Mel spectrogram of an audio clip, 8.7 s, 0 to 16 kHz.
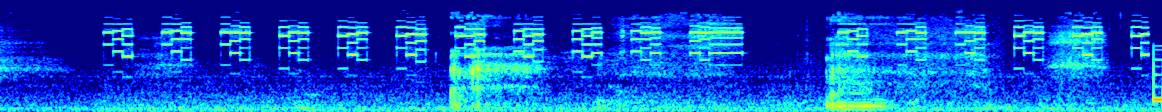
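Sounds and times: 
answering machine picking up: 0.8 - 3.3, 3.9 - 5.6, 6.4 - 8.7
telephone ringing with rapid electronic warble: 0.8 - 5.7, 6.3 - 8.7.

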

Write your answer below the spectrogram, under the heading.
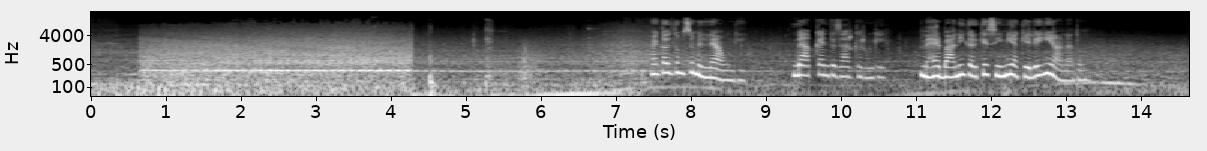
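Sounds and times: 
car engine running: 0.0 - 13.4
thump as car stops: 4.4 - 6.0
speech: 7.6 - 8.8, 9.4 - 13.4.

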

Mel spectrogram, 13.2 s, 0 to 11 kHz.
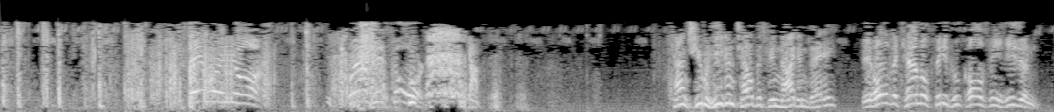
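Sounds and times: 
scuffling and shuffling movement: 0.0 - 5.3
horse whinnying: 4.1 - 6.8
speech: 8.5 - 13.1.

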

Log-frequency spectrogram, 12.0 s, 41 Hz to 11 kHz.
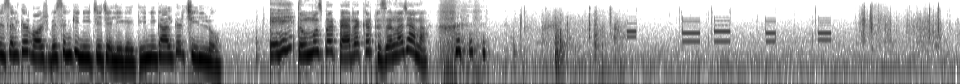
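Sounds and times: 
speech: 0.0 - 6.2
telephone keypad dialing tones: 7.8 - 10.4.

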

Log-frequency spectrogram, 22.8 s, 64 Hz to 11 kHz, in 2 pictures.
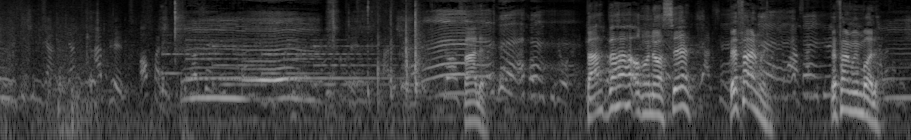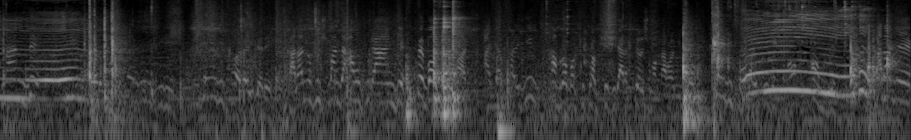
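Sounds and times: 
speech: 1.5 - 3.2, 5.8 - 6.3, 7.4 - 9.8, 10.4 - 11.2
infant crying: 2.1 - 7.4, 8.7 - 13.2, 20.6 - 22.5.

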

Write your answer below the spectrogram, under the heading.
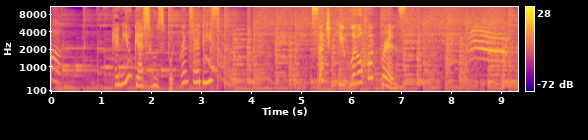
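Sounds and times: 
speech: 1.2 - 3.8, 5.4 - 7.3
black and white cat meowing: 8.3 - 9.2.

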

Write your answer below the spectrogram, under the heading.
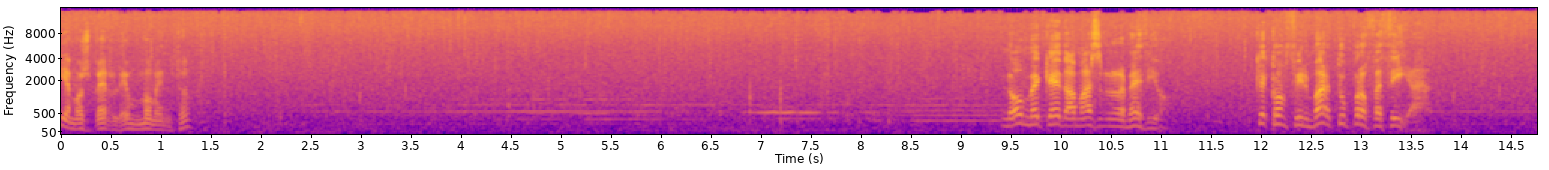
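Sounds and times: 
speech: 0.0 - 1.5, 9.4 - 11.2, 12.0 - 13.8
steady rain falling: 0.0 - 14.7
faint tonal chirps: 3.8 - 10.1.

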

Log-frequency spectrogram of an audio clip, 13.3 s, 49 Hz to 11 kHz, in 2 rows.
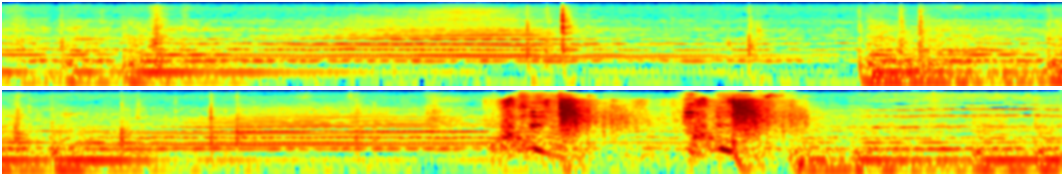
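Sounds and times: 
sustained droning musical background: 0.0 - 13.2
whip lashes cracking as a person is flogged: 9.7 - 11.8.

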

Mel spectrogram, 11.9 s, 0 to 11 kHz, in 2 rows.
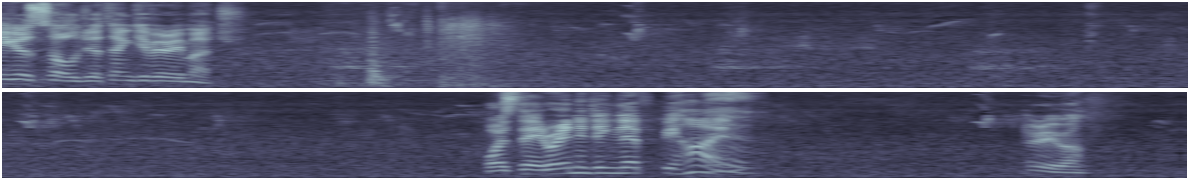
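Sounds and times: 
speech: 0.0 - 2.0, 8.4 - 9.8, 11.1 - 11.5
door lock clicking shut: 1.6 - 2.7.

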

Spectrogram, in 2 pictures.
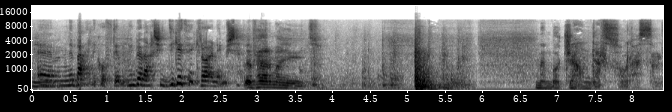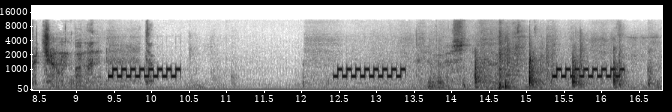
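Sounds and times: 
speech: 0.0 - 3.9, 6.7 - 9.4
telephone ringing: 9.4 - 10.4, 12.4 - 13.5, 15.3 - 16.4.

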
